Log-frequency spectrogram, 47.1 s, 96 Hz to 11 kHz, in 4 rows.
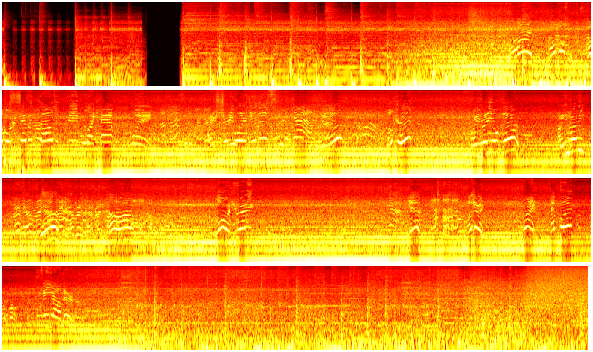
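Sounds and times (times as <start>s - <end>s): plane engines and propellers droning: 4.4s - 47.0s
people shouting: 17.4s - 19.4s, 24.3s - 27.1s
people laughing: 24.4s - 27.5s, 32.1s - 33.1s.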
